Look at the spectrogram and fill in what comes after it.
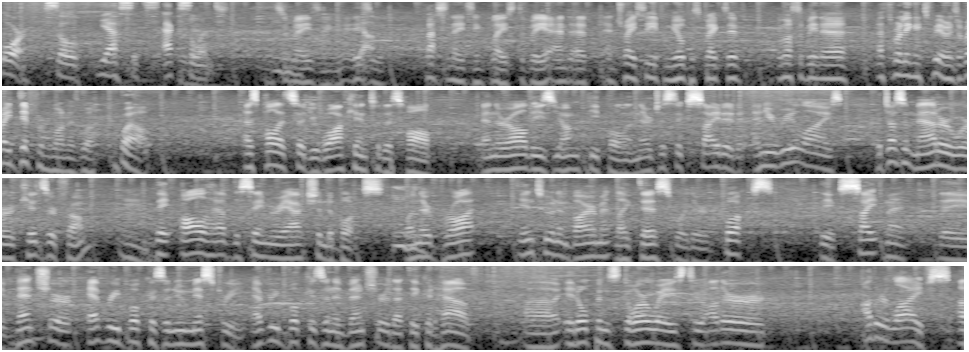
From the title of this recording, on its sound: Live at SIBF 2023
